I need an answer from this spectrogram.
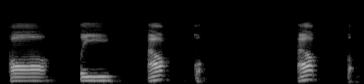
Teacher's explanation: Huruf qaf keluar daripada pangkal lidah menyentuh langit-langit daging, yaitu menyentuh langit-langit atas, menyentuh anak tekak.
